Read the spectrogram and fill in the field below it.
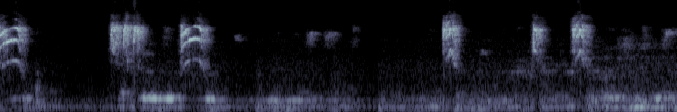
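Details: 'Cuit cuit' calls of a sooty-headed bulbul, used to provoke a reluctant bird to sing: layered, ringing high chirps in pairs, soft twitters between them, and a steady low hum underneath.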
